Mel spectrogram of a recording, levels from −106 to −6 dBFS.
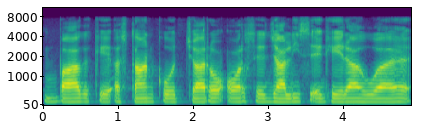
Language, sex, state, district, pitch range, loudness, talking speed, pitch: Hindi, male, Jharkhand, Ranchi, 125-130 Hz, -18 LUFS, 145 wpm, 125 Hz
